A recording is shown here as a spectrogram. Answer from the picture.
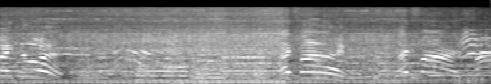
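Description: Fire engine idling with a steady low rumble, under a crowd's overlapping voices with high, excited calls rising and falling.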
